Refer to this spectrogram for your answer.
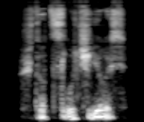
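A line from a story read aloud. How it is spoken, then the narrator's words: Whisper. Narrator (Russian): прошептал я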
